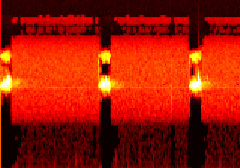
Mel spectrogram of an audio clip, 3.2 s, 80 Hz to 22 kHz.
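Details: Common chaffinch, Wittlicher Tal, 2018: three crisp, short call notes spaced about 1.3 seconds apart against a very quiet background.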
